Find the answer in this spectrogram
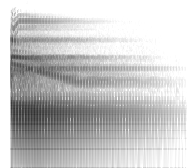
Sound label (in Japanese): hanekaer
